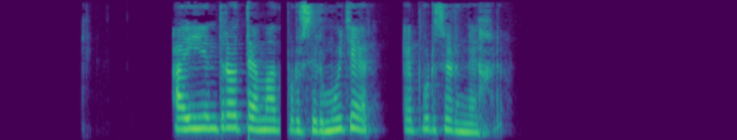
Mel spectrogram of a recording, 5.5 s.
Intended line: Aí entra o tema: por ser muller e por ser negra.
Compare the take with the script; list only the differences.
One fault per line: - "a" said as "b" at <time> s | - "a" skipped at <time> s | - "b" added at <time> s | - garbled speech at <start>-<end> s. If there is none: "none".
none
